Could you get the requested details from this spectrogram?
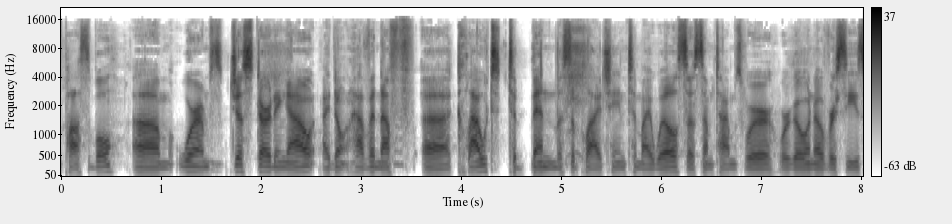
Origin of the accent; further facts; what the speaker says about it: Methuen, Massachusetts, United States; also born or lived in Lawrence, Massachusetts; So I was born in Lawrence, grew up in Methuen, spent a decade kinda living around, but came back to Lawrence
